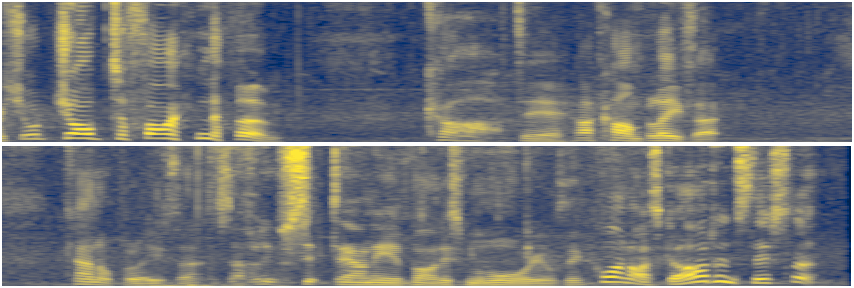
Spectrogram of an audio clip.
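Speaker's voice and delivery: ordinary talk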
